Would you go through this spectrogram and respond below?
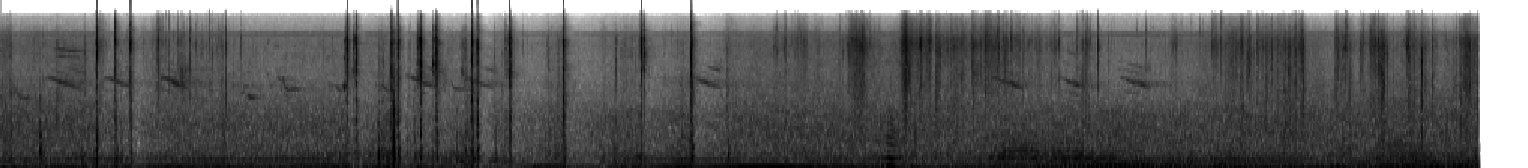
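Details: Honey bees at an opened hive in a beeyard, where an inspection found a laying queen, honey, capped brood and larva. A steady low drone with layered harmonic bands runs throughout, broken by sharp clicks and knocks of frames being handled.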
